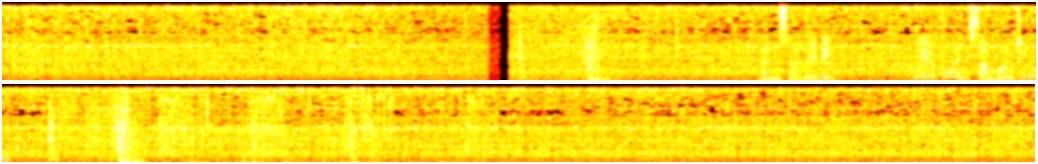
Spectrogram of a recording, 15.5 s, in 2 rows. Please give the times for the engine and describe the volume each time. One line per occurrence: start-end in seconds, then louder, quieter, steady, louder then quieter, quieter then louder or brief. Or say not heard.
0.0-15.4 steady.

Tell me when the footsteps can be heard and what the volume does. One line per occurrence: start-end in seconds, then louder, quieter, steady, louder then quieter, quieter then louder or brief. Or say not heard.
not heard.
